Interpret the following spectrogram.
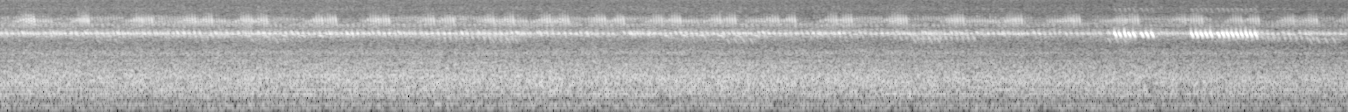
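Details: Crickets chirping at night in a steady high-pitched drone with rapid rhythmic pulsing, ending in two brief, louder shrill trills.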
